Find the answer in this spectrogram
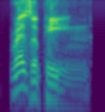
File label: "reserpine", British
